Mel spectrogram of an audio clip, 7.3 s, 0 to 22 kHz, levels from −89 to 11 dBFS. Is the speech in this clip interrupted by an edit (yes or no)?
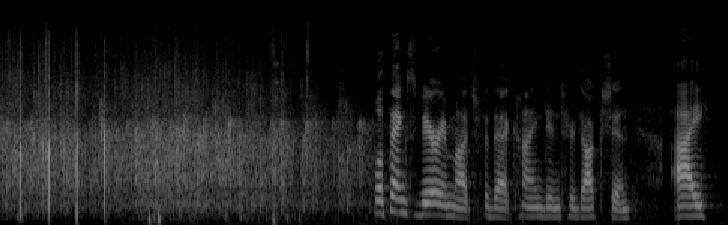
no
